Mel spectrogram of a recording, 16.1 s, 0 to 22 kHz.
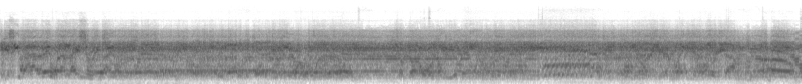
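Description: CB radio on channel 19 receiving a strong, distorted jumble of transmissions: voices and warbling tones overlapping, with the thin, band-limited sound of a radio speaker. It cuts off suddenly at the end when the signal drops.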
